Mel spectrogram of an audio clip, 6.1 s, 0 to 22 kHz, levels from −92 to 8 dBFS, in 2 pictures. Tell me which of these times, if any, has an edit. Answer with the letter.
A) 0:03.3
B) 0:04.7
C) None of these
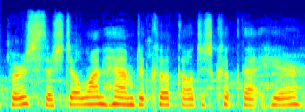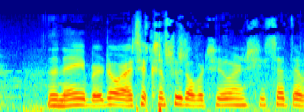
A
